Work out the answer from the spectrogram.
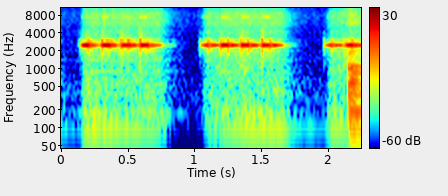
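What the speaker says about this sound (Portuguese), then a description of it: "esse alarme aqui" A classroom alarm marking the end of class time beeps in three loud, rapid bursts of high electronic tones separated by short silences, with a voice starting under the last burst.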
